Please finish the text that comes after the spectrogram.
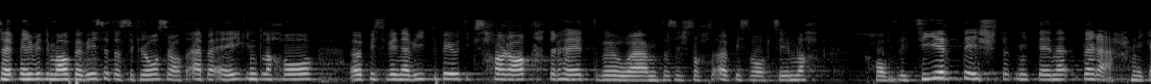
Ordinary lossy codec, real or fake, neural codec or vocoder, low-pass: MP3, 32 kbps; real; none; 9.9 kHz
